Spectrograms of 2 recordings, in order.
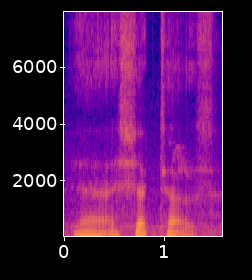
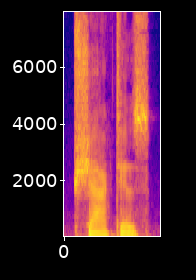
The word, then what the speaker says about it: Shaktas: The chief worshippers of Kelley are the Shektas. Shektas? Let's find out how to pronounce it. Buck. Shektas. Shektas. I guess this is a tiger. And then how do you say the thing? Shektas. Shaktas.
